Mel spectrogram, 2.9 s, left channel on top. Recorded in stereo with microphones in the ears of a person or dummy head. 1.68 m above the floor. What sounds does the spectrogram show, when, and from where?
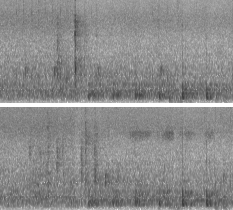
1.1 s footsteps: 10° right (ahead or behind), 7.5 m; by 2.8 s 20° right (ahead or behind), 6.5 m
